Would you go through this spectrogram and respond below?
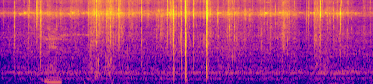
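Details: Wild ligwan honeybees at their forest hive during a honey harvest, described as fierce, give a steady low droning hum under repeated sharp clicks, knocks and rustling from the harvesting work.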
